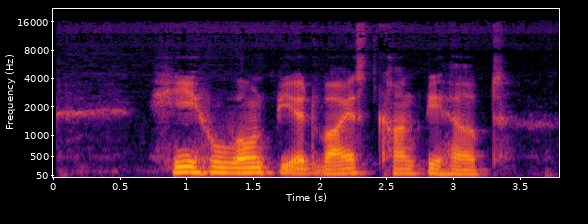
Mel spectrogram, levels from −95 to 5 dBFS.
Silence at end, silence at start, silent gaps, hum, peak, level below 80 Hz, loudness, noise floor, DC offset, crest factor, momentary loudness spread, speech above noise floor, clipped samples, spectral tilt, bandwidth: 0.4 s; 0.05 s; none; none; -2 dBFS; -50 dBFS; -19 LUFS; -48 dBFS; under 0.1%; 18 dB; 14 LU; 29 dB; under 0.1%; -8 dB/octave; 16 kHz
